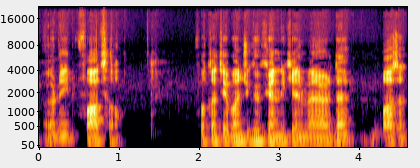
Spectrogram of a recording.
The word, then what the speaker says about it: Vater: Almancadaki v sesleri f gibi okunur. Örneğin "Vater".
